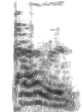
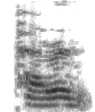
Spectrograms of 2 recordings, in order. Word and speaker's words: parent: Parent, stressing on the first syllable, means a father or a mother. Parent, stressing on the second syllable, is incorrect.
